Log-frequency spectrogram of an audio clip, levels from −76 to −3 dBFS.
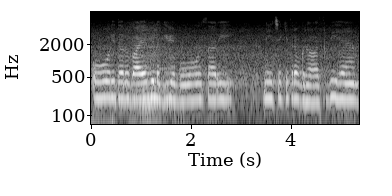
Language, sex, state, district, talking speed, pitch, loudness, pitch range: Hindi, female, Punjab, Fazilka, 155 wpm, 195 Hz, -16 LUFS, 195-205 Hz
